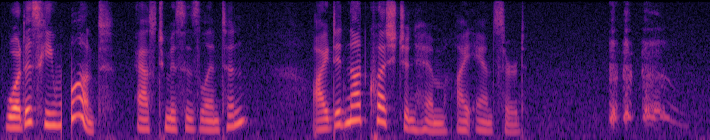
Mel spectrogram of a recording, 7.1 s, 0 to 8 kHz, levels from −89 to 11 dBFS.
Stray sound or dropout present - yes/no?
yes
